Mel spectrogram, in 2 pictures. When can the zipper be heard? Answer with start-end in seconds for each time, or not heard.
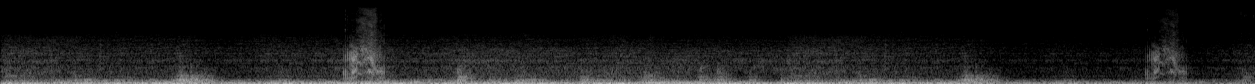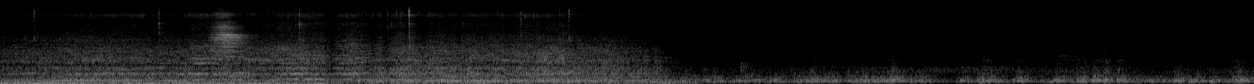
3.4-3.9, 11.4-11.9, 17.9-18.4.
